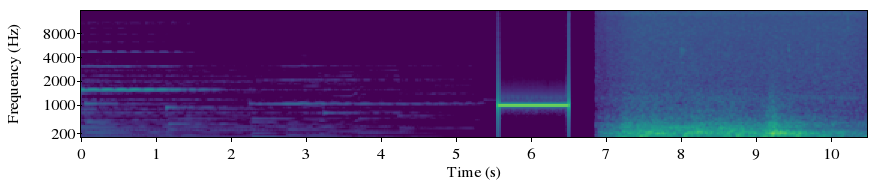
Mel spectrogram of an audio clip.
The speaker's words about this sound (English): Pick up some of the thunder. The thunder.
